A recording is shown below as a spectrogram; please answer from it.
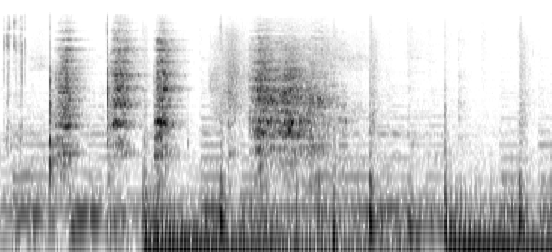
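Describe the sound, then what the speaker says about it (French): A knife chops green onion on a cutting board, with close repeated knocks and scraping strokes over a low steady hum in the kitchen. "On va commencer par notre oignon vert. On va le hacher finement."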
